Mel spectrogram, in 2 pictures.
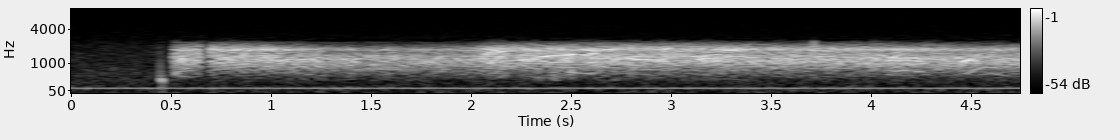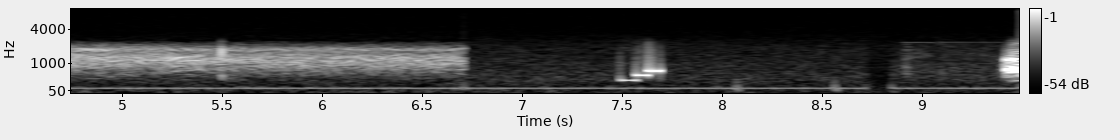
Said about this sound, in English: I've actually got it up right now, and we're getting nothing but interference. This thing started at 7:06 p.m., so I'm going to play this first, and then I'll come back with my comments.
